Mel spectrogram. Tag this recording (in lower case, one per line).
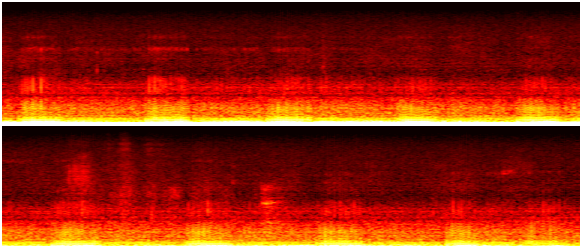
cat
animal
pets
purr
